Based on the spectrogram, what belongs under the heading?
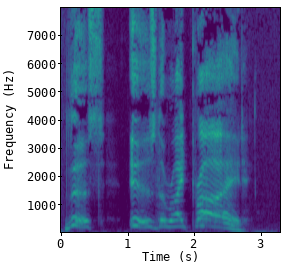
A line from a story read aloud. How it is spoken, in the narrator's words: he cried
